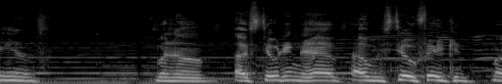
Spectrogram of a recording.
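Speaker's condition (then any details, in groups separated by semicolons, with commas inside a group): Cerebral palsy; present since birth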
